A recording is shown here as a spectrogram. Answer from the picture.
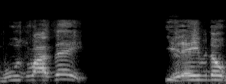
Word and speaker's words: bourgeoisie: Bougie is like the ghetto way that we watered down to pronounce it. It's Yeah. really bourgeoisie. Oh, bourgeoisie.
